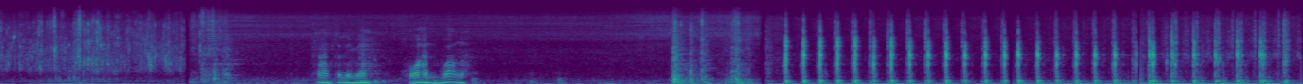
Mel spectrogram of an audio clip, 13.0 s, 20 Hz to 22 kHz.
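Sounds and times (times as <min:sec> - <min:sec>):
knife chopping on cutting board: 0:07.9 - 0:13.0.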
